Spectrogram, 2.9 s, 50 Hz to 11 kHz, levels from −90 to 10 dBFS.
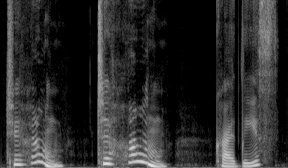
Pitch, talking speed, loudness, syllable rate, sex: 295 Hz, 125 wpm, -16 LUFS, 3.6 syllables/s, female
